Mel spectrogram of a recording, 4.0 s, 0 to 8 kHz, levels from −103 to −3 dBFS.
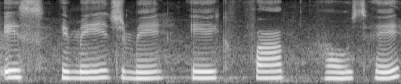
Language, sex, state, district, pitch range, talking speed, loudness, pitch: Hindi, female, Madhya Pradesh, Bhopal, 225-240 Hz, 105 wpm, -15 LUFS, 230 Hz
